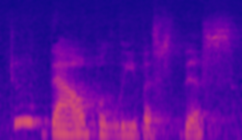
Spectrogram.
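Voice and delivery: lightly imitated English accent, low and measured; low, understated English accent. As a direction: pose the question in a hint of an English accent. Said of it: "in his thick English accent".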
